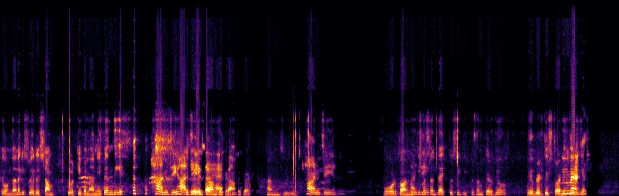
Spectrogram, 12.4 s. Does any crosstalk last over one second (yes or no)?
yes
